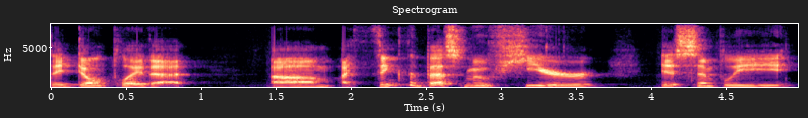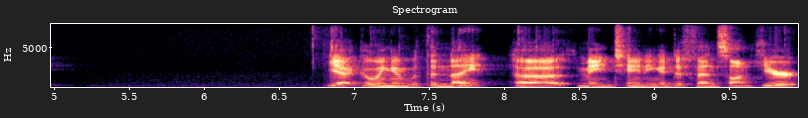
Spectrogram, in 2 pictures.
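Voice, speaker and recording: With a plain, everyday voice, a man of fairly low pitch speaks at a fairly slow pace using lively intonation. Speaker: chess streamer. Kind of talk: live game commentary. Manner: casual, filler-heavy.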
